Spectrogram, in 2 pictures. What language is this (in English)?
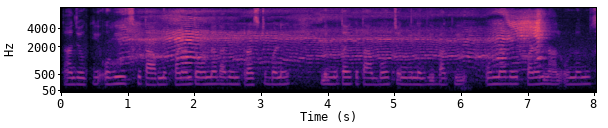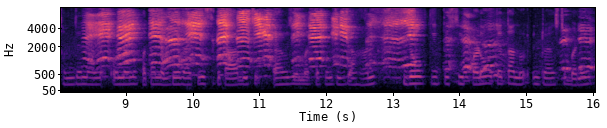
Punjabi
